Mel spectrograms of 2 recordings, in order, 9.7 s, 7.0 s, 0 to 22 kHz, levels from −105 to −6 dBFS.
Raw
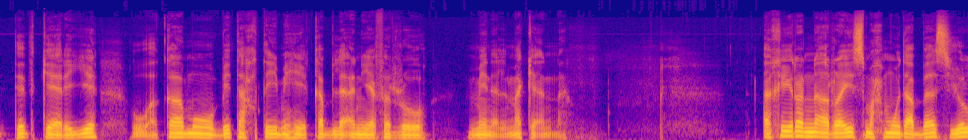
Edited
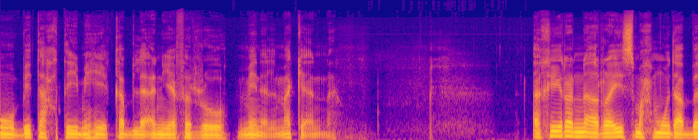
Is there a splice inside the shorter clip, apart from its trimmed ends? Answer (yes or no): yes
